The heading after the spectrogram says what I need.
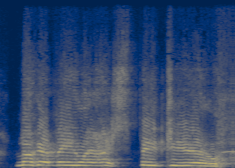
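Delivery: very high, booming, loud bellow. Narrator telling how a fan yelled at a man who didn't look up, bellowing. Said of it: "she bellowed".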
